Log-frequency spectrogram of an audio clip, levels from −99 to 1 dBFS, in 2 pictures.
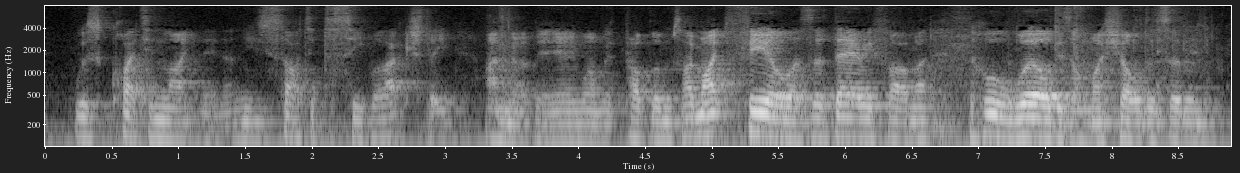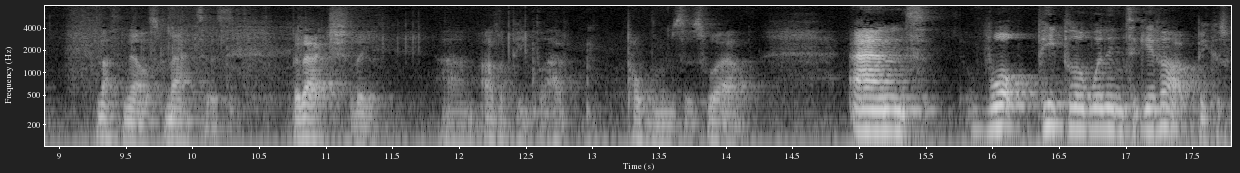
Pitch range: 105-130 Hz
